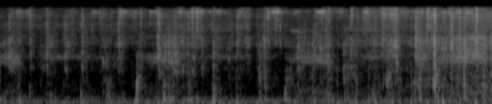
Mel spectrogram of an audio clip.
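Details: Millie, a sturdy six-year-old sorrel American Quarter Horse mare kept for pleasure and trail riding, sounds out steady clip-clop hoof strikes, roughly two per second, against a hissy outdoor background.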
